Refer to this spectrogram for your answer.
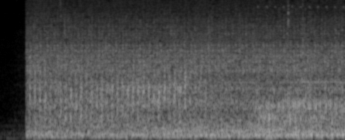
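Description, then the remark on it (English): A helicopter flies over a house on Worsley Road during a fire, its steady, loud engine noise carrying a rapid low rotor chop. It starts abruptly and keeps going without any voices. “This Worsley Road resident first got wind of the fire on Wednesday afternoon when a helicopter flew over his house.”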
